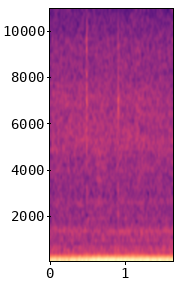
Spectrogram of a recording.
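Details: VW Polo 9N after refitting a damaged vacuum hose that caused a rough idle and very stiff brake pedal: steady even low idle hum, expected just under 1000 rpm, with no stumbles; it now feels smoother.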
